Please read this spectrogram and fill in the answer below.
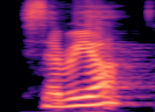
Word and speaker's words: Saria: well-known single mom online, Syria. How are you? Did I say your name right? Yeah. Brilliant. It just spelled like that. I thought it might be Sarah. Sera. Everyone says it wrong.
